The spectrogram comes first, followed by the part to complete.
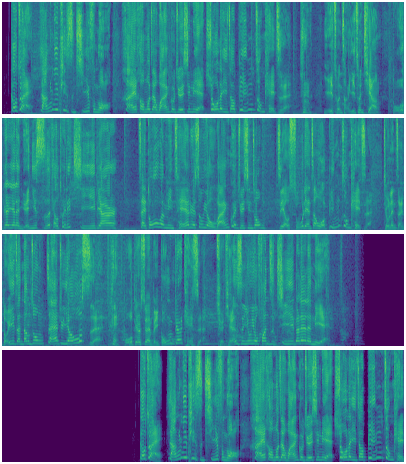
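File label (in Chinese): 川话沙雕逗比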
